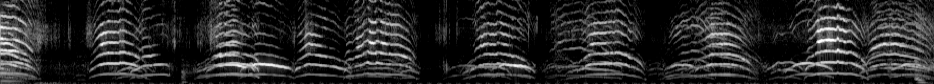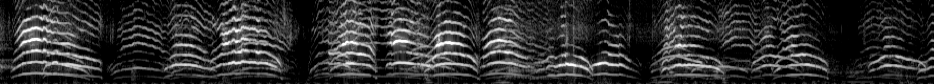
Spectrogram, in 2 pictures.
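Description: Several young kittens mewing over and over, short high-pitched cries that rise and fall, several a second and often overlapping: kittens calling their mother to nurse. A low steady hum lies underneath.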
